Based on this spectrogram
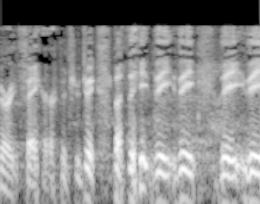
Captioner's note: laughter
